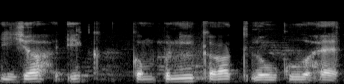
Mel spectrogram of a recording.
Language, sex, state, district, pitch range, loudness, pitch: Hindi, male, Jharkhand, Palamu, 120-135 Hz, -18 LUFS, 125 Hz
